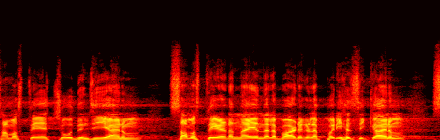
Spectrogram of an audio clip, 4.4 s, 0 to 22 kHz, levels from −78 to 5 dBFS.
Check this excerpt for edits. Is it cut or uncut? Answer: uncut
